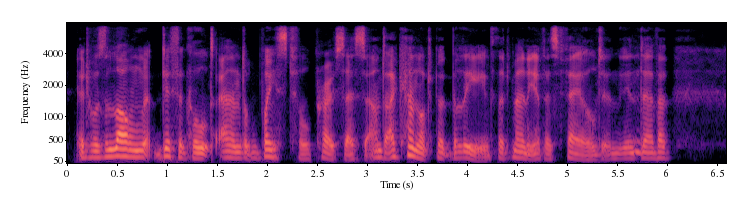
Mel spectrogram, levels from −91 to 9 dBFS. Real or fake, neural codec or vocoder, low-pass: fake; codec, 16 kHz, 2 kbps, FreqCodec, larger model; 7.2 kHz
